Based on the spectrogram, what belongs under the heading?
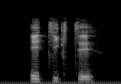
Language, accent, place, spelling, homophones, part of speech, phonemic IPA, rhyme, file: French, France, Lyon, étiqueter, étiquetai / étiqueté / étiquetée / étiquetées / étiquetés / étiquetez, verb, /e.tik.te/, -e, LL-Q150 (fra)-étiqueter.wav
- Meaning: label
